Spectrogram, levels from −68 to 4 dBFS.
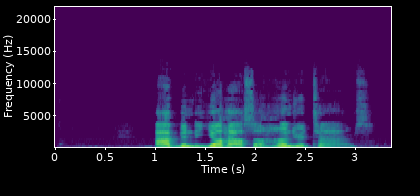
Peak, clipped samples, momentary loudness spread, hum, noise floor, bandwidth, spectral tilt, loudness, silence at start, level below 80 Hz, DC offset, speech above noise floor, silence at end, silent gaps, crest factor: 0 dBFS; under 0.1%; 12 LU; none; -56 dBFS; 13 kHz; -5 dB/octave; -16 LUFS; 1 s; -48 dBFS; under 0.1%; 39 dB; 0.25 s; none; 18 dB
